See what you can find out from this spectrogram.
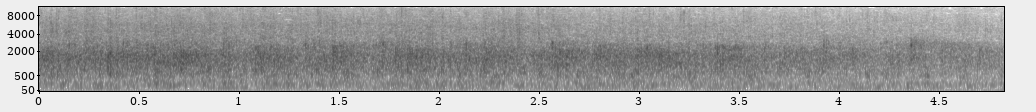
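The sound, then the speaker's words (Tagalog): Congregation applauding the Lord during a church service: dense, steady clapping from many hands, sustained throughout and easing slightly toward the end. “Pwede pang palakpakan natin ang Panginoon?”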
